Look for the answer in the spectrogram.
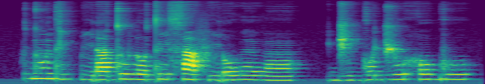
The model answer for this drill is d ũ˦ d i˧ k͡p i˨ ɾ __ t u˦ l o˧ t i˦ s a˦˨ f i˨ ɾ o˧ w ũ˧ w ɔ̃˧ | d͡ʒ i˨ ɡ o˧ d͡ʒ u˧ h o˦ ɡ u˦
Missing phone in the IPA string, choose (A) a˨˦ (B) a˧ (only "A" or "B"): A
